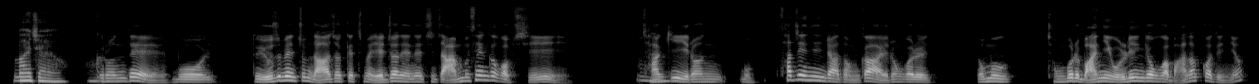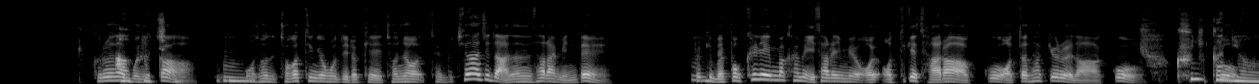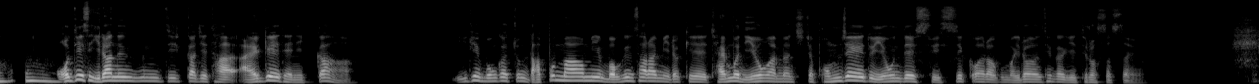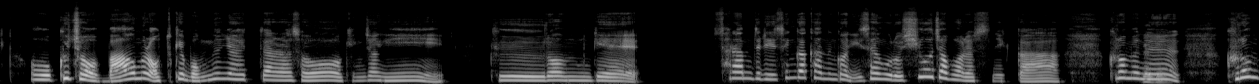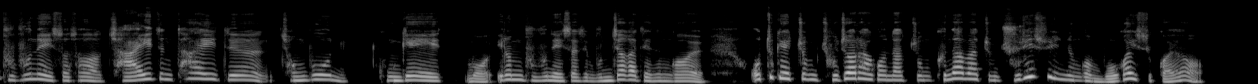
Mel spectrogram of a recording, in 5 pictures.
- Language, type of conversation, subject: Korean, podcast, 개인정보는 어느 정도까지 공개하는 것이 적당하다고 생각하시나요?
- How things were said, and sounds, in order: tapping; other background noise; "정보" said as "정본"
